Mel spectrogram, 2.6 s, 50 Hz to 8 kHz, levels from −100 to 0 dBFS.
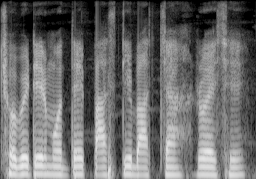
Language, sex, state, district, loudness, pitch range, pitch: Bengali, male, West Bengal, Cooch Behar, -15 LUFS, 125-135 Hz, 130 Hz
